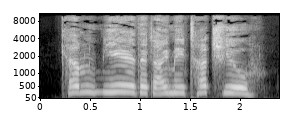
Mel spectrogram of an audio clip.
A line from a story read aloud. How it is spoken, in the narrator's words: the creature faltered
